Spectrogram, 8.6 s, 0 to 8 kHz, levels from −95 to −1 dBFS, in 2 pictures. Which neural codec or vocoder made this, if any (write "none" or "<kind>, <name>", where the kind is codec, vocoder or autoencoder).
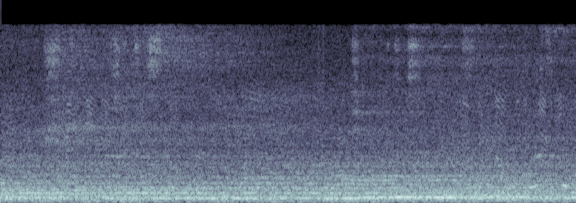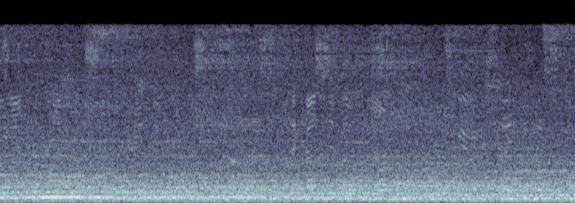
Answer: none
